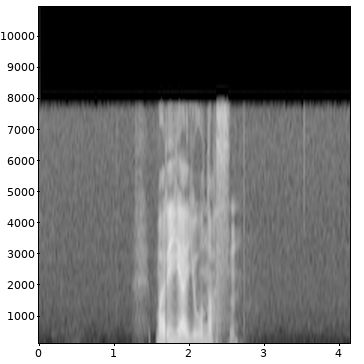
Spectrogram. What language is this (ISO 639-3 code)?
nor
